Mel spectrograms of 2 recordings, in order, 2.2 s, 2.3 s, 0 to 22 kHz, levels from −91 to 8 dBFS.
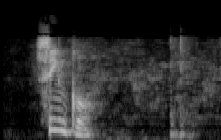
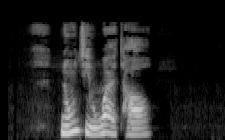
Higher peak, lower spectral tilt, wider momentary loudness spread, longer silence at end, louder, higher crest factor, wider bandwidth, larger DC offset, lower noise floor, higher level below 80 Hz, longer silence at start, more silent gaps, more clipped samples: about the same, -4 dBFS vs -2 dBFS; second, -1.5 dB/octave vs -5.5 dB/octave; first, 23 LU vs 5 LU; second, 0.35 s vs 0.8 s; second, -21 LUFS vs -18 LUFS; about the same, 22 dB vs 18 dB; about the same, 11 kHz vs 11.5 kHz; neither; second, -51 dBFS vs -72 dBFS; first, -68 dBFS vs -74 dBFS; second, 0.35 s vs 0.6 s; neither; neither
